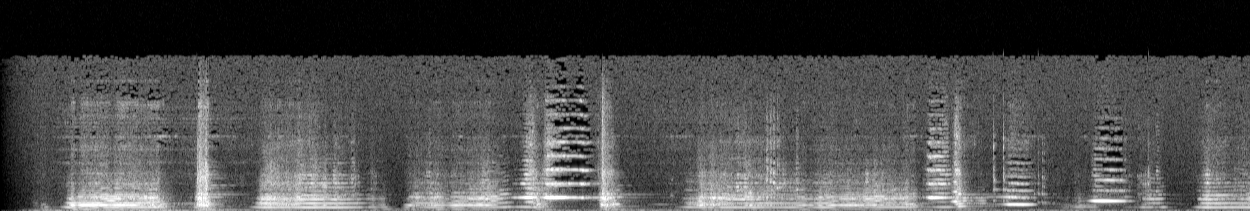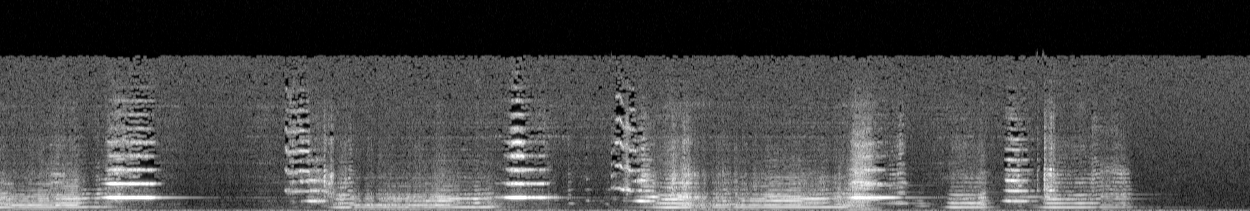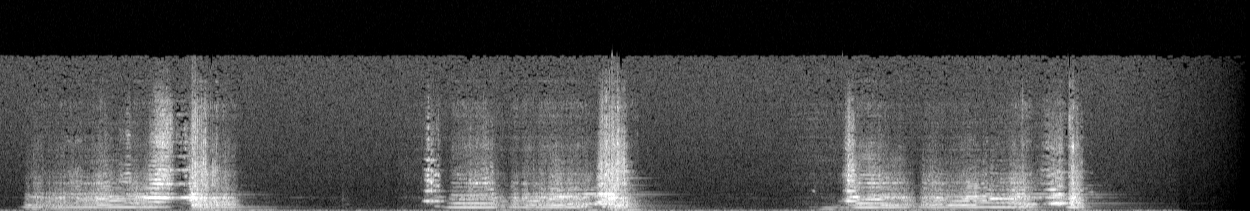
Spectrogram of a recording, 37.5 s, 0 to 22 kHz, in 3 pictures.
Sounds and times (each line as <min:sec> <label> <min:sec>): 0:00.4 Metal creaking and squeaking 0:14.6
0:15.2 Metal creaking and squeaking 0:24.1
0:25.2 Metal creaking and squeaking 0:27.9
0:33.1 Metal creaking and squeaking 0:36.1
